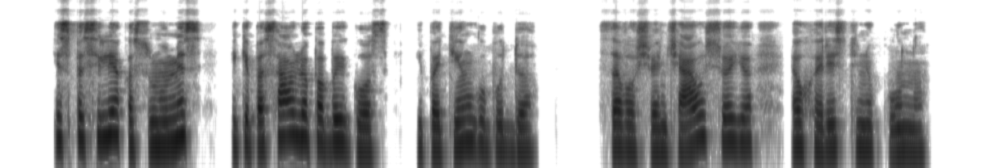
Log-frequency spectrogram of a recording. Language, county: Lithuanian, Alytus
